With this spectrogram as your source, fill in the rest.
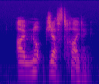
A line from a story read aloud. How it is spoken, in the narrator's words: he protested softly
